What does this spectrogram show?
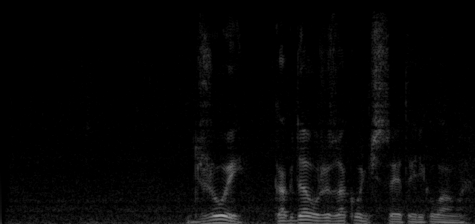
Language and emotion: Russian, neutral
